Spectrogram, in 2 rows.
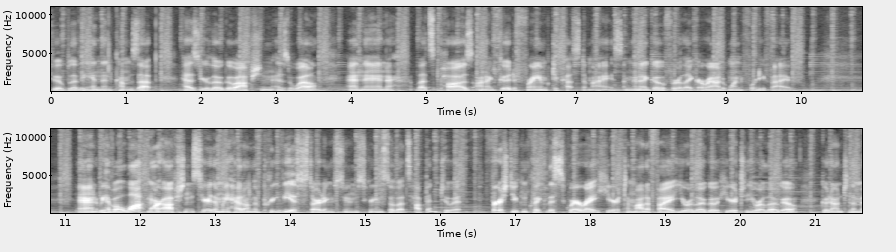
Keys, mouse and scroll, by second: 6.0 space, 7.8 click, 17.4 click.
